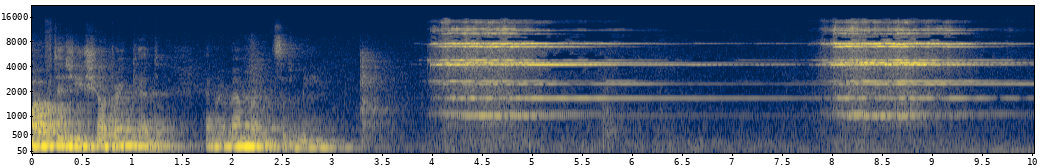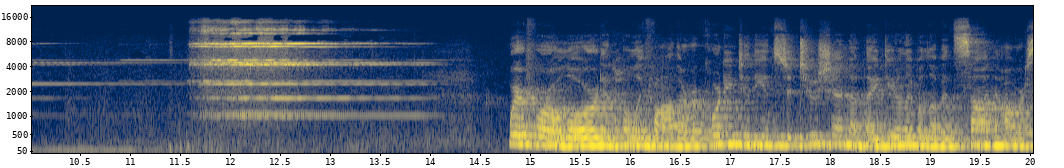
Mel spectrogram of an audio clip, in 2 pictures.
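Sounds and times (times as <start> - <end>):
altar bells jingling: 3.8 - 14.2.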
